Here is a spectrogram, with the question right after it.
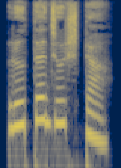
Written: ಋತಜುಷ್ಟ

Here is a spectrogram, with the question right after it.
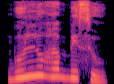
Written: ಗುಲ್ಲುಹಬ್ಬಿಸು

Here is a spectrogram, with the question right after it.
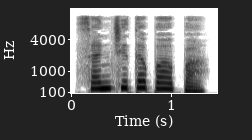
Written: ಸಂಚಿತಪಾಪ

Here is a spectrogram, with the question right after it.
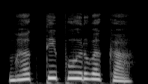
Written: ಭಕ್ತಿಪೂರ್ವಕ

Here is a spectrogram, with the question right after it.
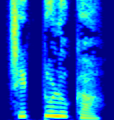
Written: ಚಡಾಳಿಕೆ

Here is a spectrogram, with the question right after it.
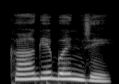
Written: ಕಾಗೆಬಂಜೆ

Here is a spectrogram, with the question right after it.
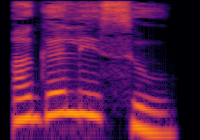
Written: ಆಕ್ಲಾಸ

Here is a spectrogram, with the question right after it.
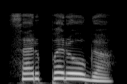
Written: ಸರ್ಪರೋಗಿ

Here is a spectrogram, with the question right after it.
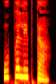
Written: ಉಪಲಿಪ್ತ

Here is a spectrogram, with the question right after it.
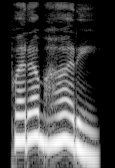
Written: ಪೆರ್ಬರಿ

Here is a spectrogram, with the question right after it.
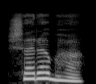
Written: ಷರಾಬು

